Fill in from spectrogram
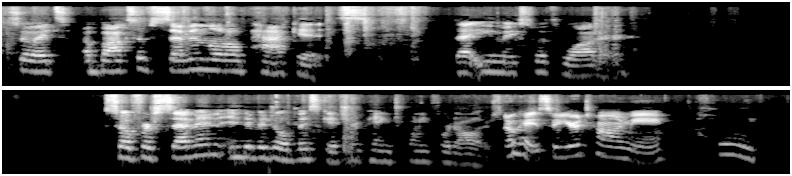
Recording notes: Record together in the same room for the first time. Just a head's up there is a lot of crinkling/opening packaging noises.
